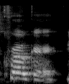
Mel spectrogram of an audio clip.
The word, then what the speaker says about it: Croker: It's Croker. – Croker. Okay. Croker, that's how I was going to say it.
